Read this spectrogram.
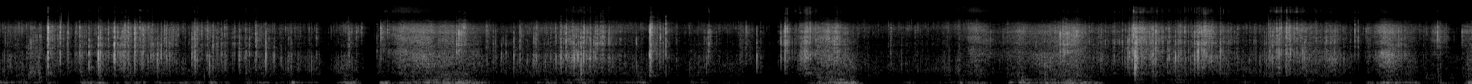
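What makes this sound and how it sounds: Both hands scoop, squeeze and rub a large pile of crushed, brittle pink dry soap shavings, recycled soap, on a white surface, working them with fingers and palms. The result is a dense, bright, crunchy crushing and crackling that swells and fades with each handful, with brief quieter pauses between grabs.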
